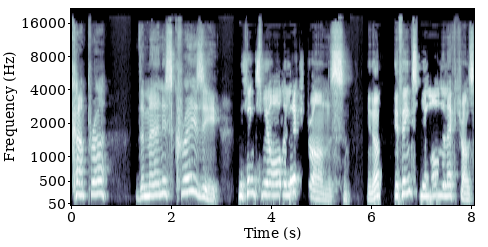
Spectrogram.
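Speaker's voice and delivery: put-on British accent with crazily stretched words. Retelling what Bateson said about the speaker at a seminar: imitating Bateson's British accent. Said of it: "Bateson said with his British ap-, accent".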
